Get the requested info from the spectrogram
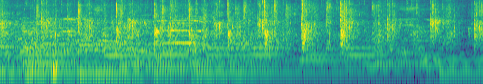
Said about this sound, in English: Give the Lord a hand clap of praise tonight. Give him a shout.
